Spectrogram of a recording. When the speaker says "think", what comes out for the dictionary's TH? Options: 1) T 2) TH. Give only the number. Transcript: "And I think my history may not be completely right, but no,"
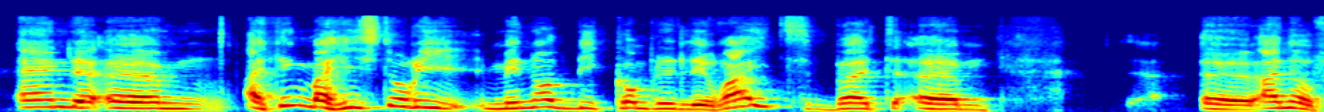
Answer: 2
